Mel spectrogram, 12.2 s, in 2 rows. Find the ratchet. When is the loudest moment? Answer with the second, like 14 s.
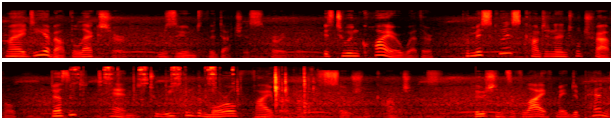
9 s.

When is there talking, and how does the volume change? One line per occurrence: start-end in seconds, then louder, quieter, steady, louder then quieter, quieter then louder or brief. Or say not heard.
0.0-12.1 steady.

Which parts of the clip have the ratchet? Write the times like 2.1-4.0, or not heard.
6.7-9.2.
